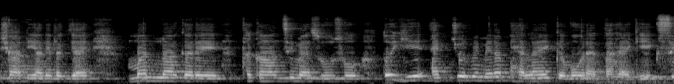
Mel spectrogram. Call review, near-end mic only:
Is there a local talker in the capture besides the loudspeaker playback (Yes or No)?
No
